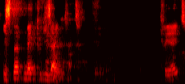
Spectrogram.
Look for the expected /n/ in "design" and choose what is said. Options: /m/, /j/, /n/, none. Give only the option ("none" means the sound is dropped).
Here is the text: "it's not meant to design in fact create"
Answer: none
